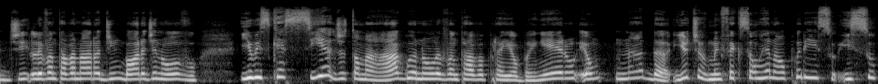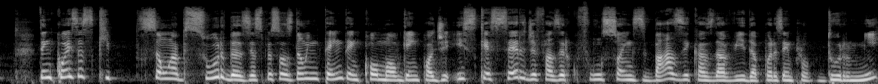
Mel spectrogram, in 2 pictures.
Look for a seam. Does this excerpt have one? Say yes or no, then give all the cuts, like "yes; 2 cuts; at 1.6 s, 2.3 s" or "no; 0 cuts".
no; 0 cuts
